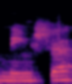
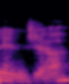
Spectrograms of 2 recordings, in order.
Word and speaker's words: Ningxia: is why it's called Ningxia and you have Ningxia red okay it's often called ninja but I'm Chinese so I have to say it correctly so ningxia is the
